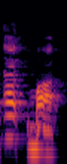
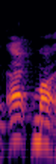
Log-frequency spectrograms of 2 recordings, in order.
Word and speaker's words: Achamoth: Then you have Akmat. These are all different aspirations or versions of the Divine Mother. And Akmat is spelled Achamoth.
